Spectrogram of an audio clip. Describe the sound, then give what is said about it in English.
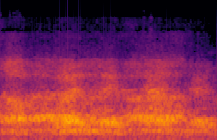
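A large group of police recruits chants in unison at a police compound on the outskirts of Cairo, loud and sustained, with a steady midrange roar of many people shouting together and no single voice standing out. “"Let me hear your loud shouts," they sing. "I have never feared death."”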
